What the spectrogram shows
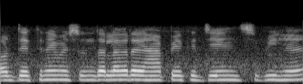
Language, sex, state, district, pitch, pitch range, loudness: Hindi, female, Maharashtra, Mumbai Suburban, 205 Hz, 205-210 Hz, -15 LUFS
